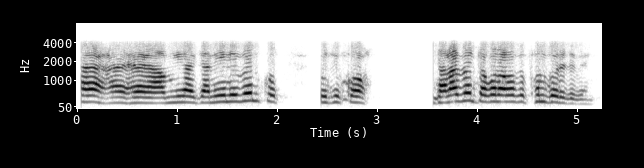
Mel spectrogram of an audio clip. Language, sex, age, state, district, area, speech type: Bengali, male, 60+, West Bengal, Hooghly, rural, conversation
